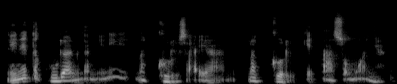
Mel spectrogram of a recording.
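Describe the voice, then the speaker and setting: A man's voice: high-pitched, moderate pace, vocal fry, husky. A man giving a religious lecture as a preacher, asking rhetorical questions as he goes. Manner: animated, rising and falling delivery with rhetorical questions.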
